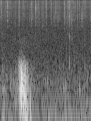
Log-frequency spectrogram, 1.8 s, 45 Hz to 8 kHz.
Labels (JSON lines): {"label": "biophony, growl", "recorder": "SoundTrap 600 or HydroMoth"}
